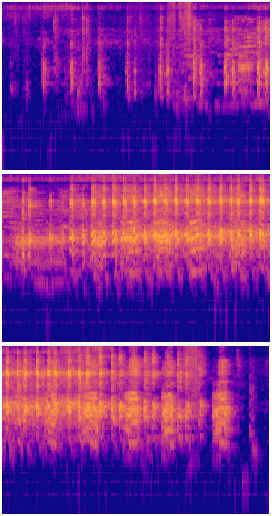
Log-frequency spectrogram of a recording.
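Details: Chukar partridge kept for hunting gives a loud, sustained run of harsh, rapid clucking notes, about two per second, building into a continuous chattering burst after a few scattered opening chucks.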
